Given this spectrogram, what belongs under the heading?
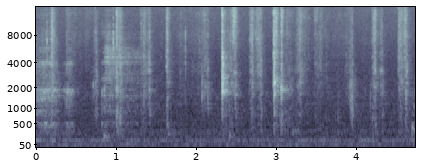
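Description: Tarot cards are shuffled at close range, giving a continuous papery riffle and flutter broken by a few sharper snaps and taps, with no talking.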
